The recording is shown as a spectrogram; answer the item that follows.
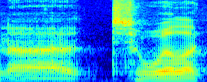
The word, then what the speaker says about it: Tooele: Keep But anyways, this is located in Tooele County. Another weird word, Tooele. That is true. Because tell people how to spell it. Tooele. What's the most common thing you hear when people... Thule.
